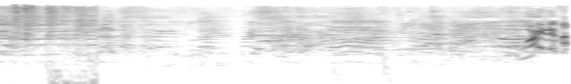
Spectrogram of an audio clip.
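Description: Party music with a heavy bass beat that cuts off abruptly less than a second in, leaving a room of people chattering and talking.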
